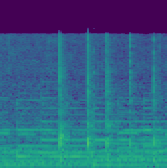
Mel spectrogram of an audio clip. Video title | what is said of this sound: Making Bannock | when you tap it, you get quite a hollow dirty noise. That's really the best way to test whether it's ready or not.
